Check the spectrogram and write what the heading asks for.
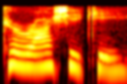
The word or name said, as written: Kurashiki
